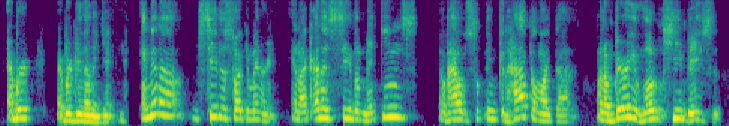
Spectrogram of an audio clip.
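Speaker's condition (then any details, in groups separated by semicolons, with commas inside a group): Cerebral palsy; mild case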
